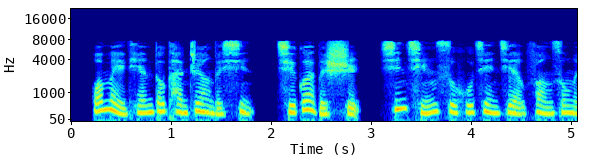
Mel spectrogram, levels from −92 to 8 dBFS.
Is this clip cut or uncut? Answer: cut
